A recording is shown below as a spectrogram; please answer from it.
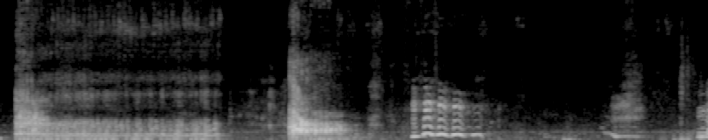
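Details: Yoda, a Boston Terrier, growling while playing: a long, rough, rumbling growl held for about two seconds, a short harsh burst, then a person speaking in a high, lilting voice with brief pauses.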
